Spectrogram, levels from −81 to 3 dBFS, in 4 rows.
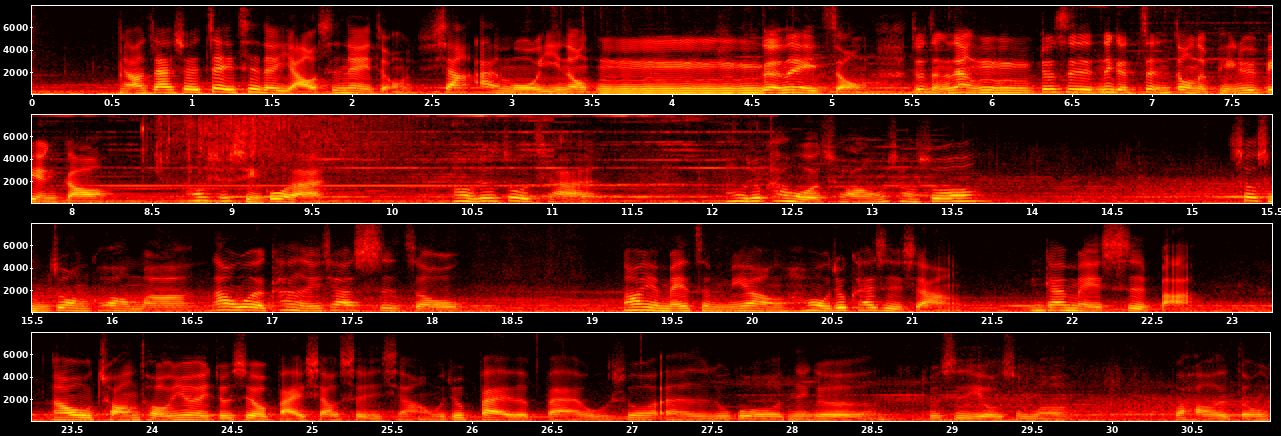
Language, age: Chinese, 20-39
